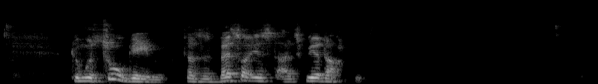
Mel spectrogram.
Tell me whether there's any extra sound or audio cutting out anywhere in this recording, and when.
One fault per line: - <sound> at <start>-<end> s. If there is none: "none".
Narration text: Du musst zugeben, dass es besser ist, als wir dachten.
none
